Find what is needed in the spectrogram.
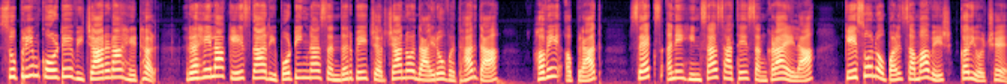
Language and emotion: Gujarati, neutral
